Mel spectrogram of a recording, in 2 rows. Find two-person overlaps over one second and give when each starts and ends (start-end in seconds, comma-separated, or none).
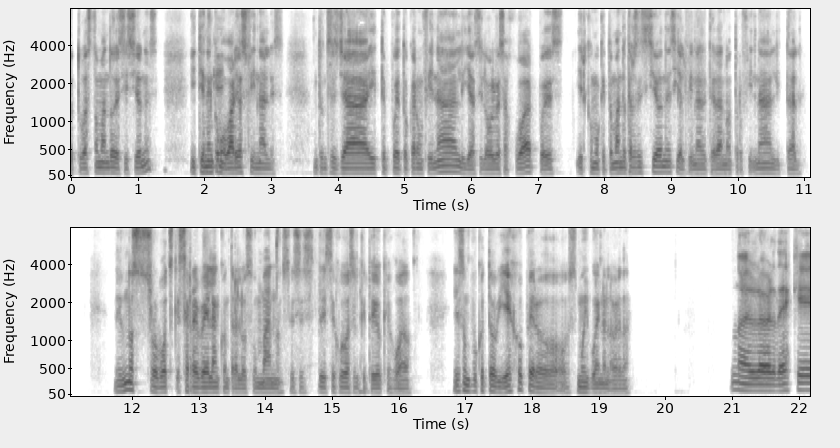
none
